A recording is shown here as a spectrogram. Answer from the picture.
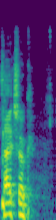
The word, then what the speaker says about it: Tkachuk: Tkachuk.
